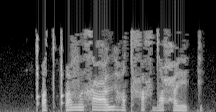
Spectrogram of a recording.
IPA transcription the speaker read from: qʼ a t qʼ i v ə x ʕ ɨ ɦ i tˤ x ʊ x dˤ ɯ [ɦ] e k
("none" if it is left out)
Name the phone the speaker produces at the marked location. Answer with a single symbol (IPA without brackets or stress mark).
ħ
